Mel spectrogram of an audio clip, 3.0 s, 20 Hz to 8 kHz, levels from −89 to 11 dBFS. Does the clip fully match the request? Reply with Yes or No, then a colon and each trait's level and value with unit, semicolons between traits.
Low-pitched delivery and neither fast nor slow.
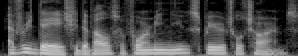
Yes: low, 115 Hz; average, 180 wpm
